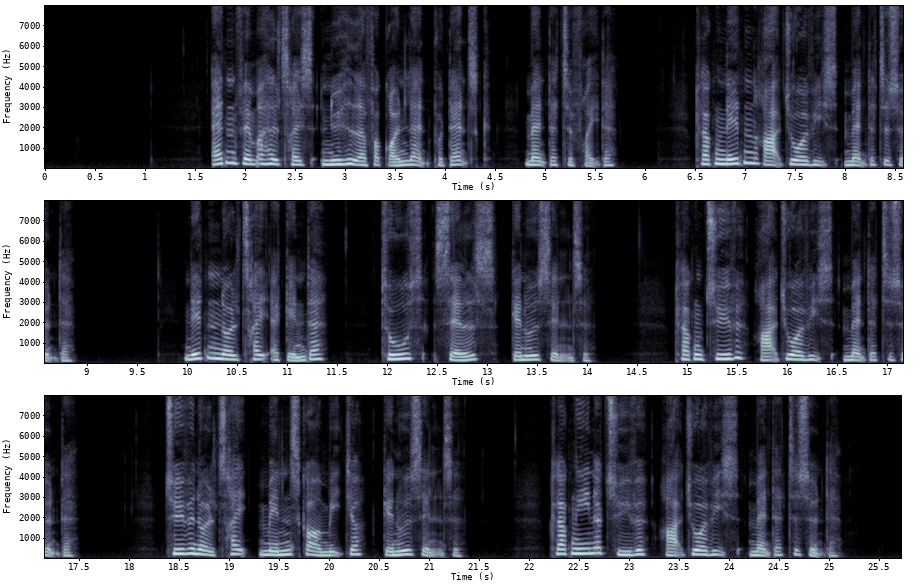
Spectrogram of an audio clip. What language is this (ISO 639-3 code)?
dan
